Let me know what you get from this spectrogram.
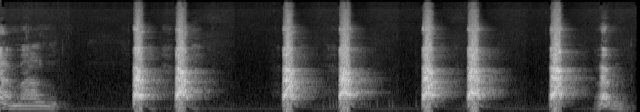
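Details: Pet dog barking: a brief low whine opens, then sharp single barks in pairs roughly every second, ending in a softer lower yelp, with silence between barks.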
